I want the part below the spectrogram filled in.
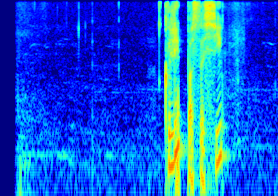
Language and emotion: Russian, positive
